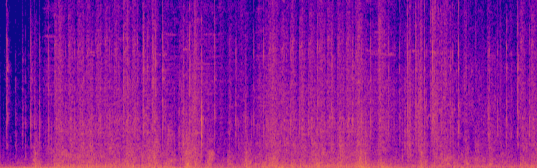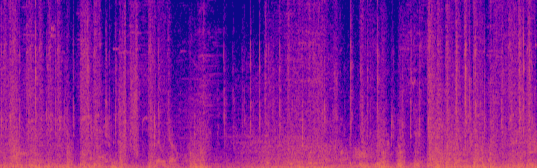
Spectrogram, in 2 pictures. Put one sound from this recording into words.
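Game weapons clash and whoosh in quick bursts.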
